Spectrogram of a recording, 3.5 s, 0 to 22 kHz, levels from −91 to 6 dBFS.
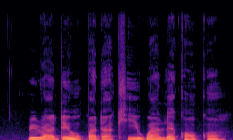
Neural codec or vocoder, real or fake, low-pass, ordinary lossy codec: none; real; 19.8 kHz; none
